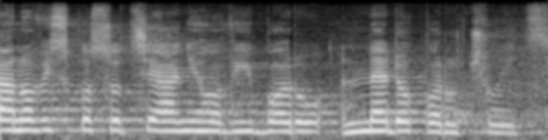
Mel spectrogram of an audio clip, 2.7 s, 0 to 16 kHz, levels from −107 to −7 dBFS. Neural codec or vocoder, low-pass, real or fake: vocoder, 44.1 kHz, 128 mel bands, Pupu-Vocoder; 14.4 kHz; fake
